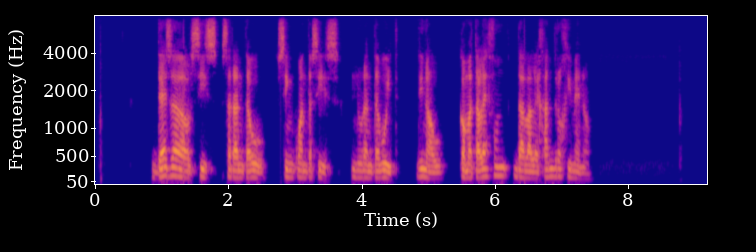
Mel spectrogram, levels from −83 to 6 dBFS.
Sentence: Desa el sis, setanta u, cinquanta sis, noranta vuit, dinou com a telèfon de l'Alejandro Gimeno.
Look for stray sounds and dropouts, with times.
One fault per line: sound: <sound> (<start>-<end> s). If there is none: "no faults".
no faults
